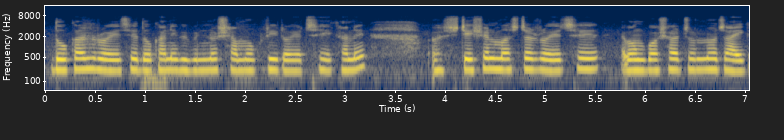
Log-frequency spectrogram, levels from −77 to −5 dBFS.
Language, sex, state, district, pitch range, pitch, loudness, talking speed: Bengali, female, Tripura, West Tripura, 215-225 Hz, 220 Hz, -14 LUFS, 120 wpm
